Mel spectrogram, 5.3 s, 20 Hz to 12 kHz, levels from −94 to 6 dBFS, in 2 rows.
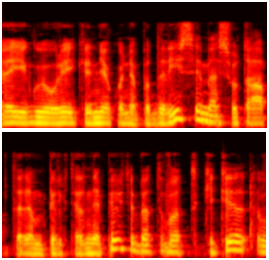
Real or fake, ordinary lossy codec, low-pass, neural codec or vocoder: fake; AAC, 64 kbps; 7.2 kHz; codec, 16 kHz, 8 kbps, FreqCodec, larger model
